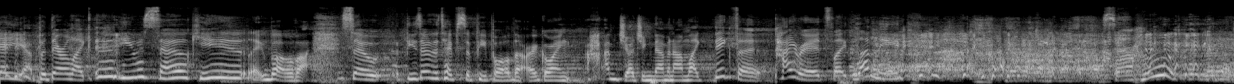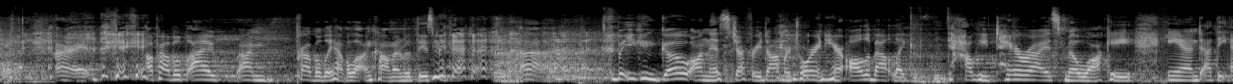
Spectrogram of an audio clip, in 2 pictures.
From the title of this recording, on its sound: Live from New York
